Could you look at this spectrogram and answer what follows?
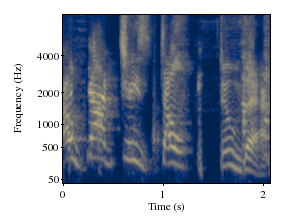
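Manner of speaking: put-on very high, spooked, swooping, drawn-out voice. Retelling scaring someone at a convention: imitating Alex Lee freaked out. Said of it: "it just freaked him the f-, he was just like".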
